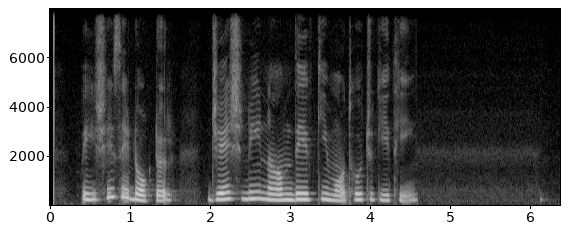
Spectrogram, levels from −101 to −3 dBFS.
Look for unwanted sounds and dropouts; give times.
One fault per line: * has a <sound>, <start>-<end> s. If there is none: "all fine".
all fine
